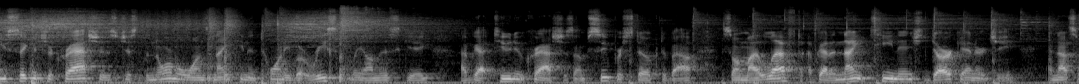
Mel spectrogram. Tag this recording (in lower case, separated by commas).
drum kit, musical instrument, cymbal, drum, snare drum, hi-hat, speech, music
